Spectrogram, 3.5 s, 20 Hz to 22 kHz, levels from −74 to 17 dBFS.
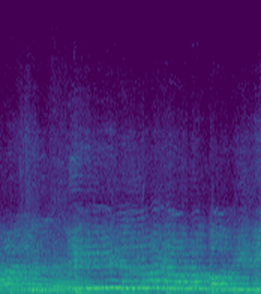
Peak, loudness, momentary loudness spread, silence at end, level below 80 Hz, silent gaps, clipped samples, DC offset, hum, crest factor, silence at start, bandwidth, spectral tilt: -4 dBFS; -16 LUFS; 2 LU; 0 s; -50 dBFS; none; under 0.1%; under 0.1%; none; 12 dB; 0 s; 15.5 kHz; -5.5 dB/octave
